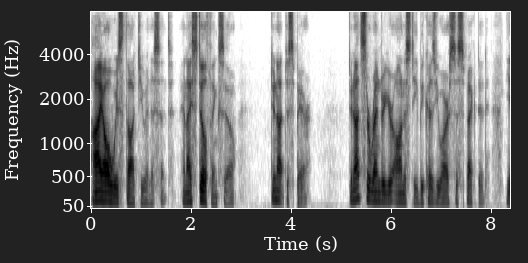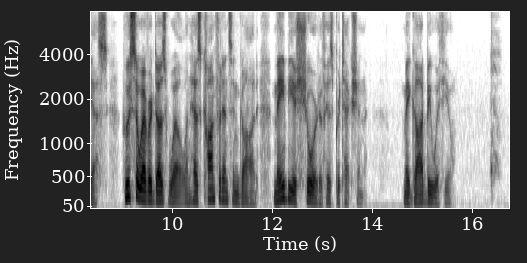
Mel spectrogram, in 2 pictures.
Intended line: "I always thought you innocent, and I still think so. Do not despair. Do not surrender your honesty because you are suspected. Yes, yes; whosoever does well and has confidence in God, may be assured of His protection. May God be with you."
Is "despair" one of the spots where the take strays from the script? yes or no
no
